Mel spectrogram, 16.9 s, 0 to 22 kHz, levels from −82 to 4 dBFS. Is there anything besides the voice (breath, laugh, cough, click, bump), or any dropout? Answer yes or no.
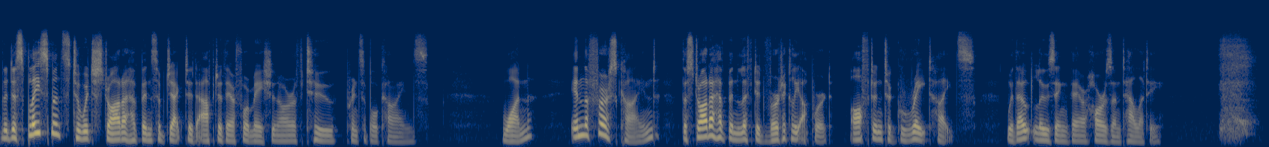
yes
